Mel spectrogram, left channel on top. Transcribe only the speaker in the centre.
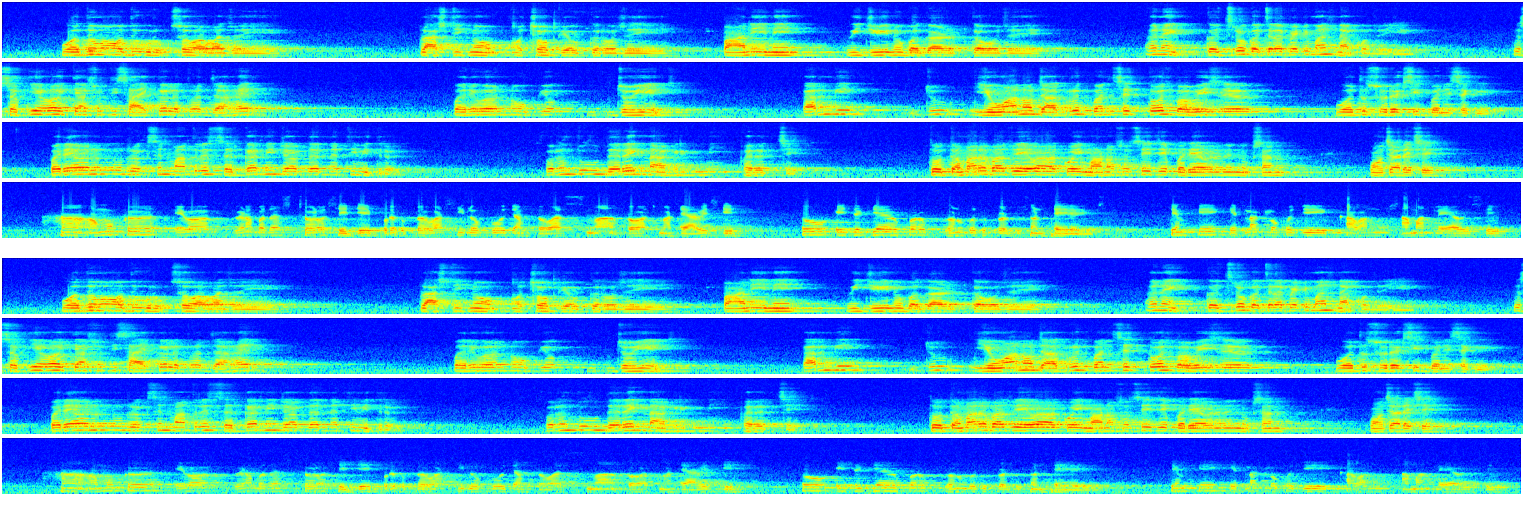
વધુમાં વધુ વૃક્ષો વાવવા જોઈએ પ્લાસ્ટિકનો ઓછો ઉપયોગ કરવો જોઈએ પાણીને વીજળીનો બગાડ અટકાવવો જોઈએ. અને કચરો કચરા પેટીમાં જ નાખવો જોઈએ તો શક્ય હોય ત્યાં સુધી સાયકલ અથવા જાહેર પરિવહનનો ઉપયોગ જોઈએ જ. કારણ કે જો યુવાનો જાગૃત બનશે તો જ ભવિષ્ય વધુ સુરક્ષિત બની શકે પર્યાવરણનું રક્ષણ માત્ર સરકારની જવાબદાર નથી મિત્ર પરંતુ દરેક નાગરિકની ફરજ છે તો તમારા બાજુ એવા કોઈ માણસો છે જે પર્યાવરણને નુકસાન પહોંચાડે છે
